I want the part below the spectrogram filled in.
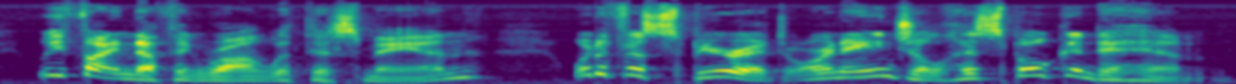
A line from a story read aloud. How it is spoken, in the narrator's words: A great clamor arose, and some scribes from the party of the Pharisees got up and contended sharply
